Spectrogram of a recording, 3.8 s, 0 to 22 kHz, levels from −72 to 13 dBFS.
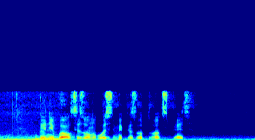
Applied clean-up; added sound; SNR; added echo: none; none; none; none.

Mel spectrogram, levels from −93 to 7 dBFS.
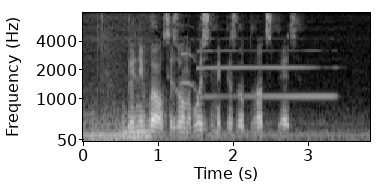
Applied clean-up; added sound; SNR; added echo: none; Wind instrument, woodwind instrument; 18 dB; none.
